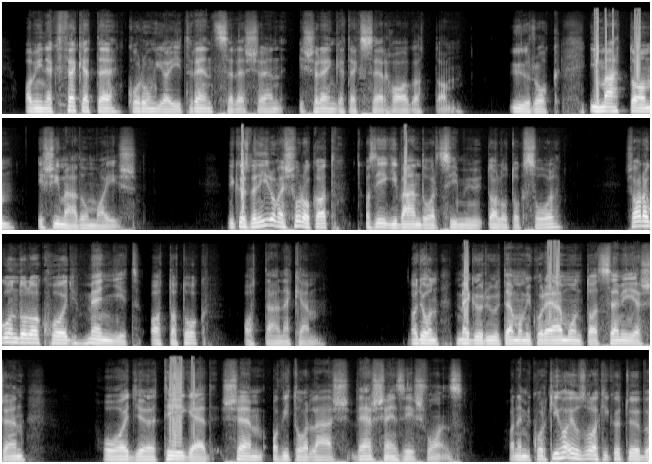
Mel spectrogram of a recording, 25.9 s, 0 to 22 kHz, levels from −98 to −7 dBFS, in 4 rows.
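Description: An integer overflow: loud speech peaks pushed a gain stage about 1 to 2 dB past its integer limit, and instead of being held at the limit they wrapped to the opposite sign. Each wrap cracks violently, far harsher than clipping, at 5.93–6.38, 8.88, 10.51, 17.59–17.62, 18.42–18.53 and 21.12–21.36 s.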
